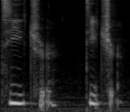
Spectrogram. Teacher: we are going to say teacher with the stress on the first syllable teacher teacher but in French for a similar word like Professor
